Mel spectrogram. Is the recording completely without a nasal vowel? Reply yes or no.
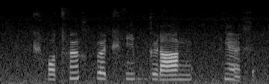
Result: no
